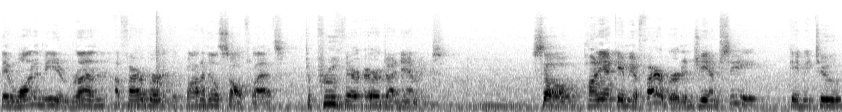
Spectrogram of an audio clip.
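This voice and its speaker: A man is speaking. Both noticeable background noise and audible room echo are present. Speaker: company founder and engine builder. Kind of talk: facility tour conversation.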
